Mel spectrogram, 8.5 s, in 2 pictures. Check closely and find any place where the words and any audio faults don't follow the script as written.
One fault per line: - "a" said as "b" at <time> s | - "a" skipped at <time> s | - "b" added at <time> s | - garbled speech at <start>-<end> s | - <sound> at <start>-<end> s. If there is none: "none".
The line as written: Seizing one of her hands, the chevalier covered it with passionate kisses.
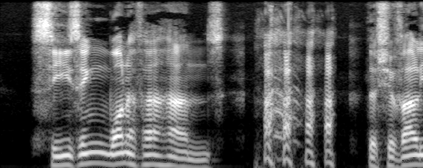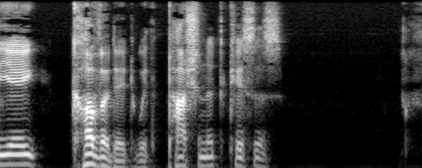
- laugh at 2.5-3.4 s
